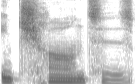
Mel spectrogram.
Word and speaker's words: enchanters: The enchanters. I love that pronunciation. Look at the ah, the long ah sound in enchanters, the same you'll find in words like star or car.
